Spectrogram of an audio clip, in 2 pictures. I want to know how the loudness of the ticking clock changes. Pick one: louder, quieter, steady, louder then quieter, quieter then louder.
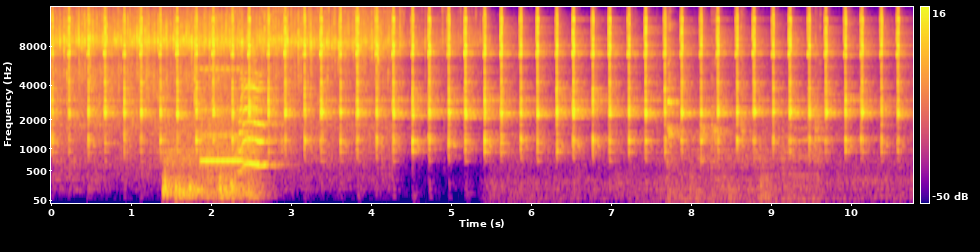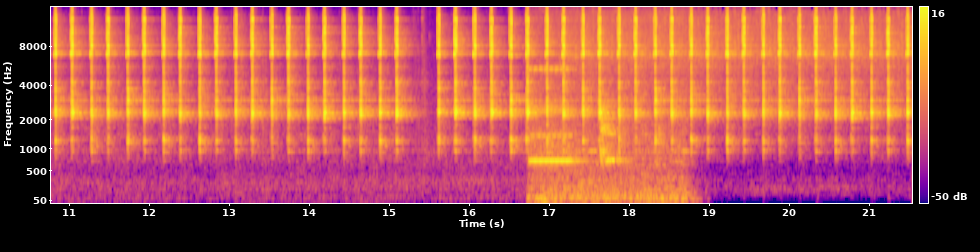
quieter.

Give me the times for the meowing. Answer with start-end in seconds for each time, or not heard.
1.4-2.7, 7.7-9.7, 16.7-18.8.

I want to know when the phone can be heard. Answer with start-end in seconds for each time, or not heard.
1.9-2.5, 16.7-17.6.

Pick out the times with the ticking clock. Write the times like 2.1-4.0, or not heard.
0.0-21.5.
